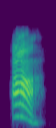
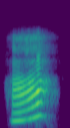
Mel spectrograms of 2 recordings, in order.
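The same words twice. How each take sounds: First: It is a short, forceful, shout-like burst. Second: The pitch rises upward. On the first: "화났을 때 야! 이렇게 소리 지르잖아요" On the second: "이성은 올라가게"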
